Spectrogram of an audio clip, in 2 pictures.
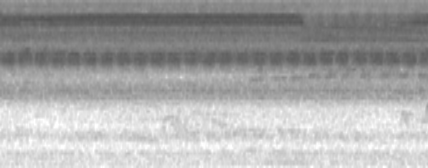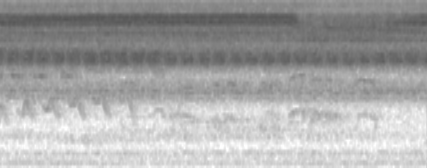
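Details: Cicadas droning through summer, a loud high whine in layered bands, the upper strand pausing near four seconds and again near nine, with soft chirps of another creature faintly underneath.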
